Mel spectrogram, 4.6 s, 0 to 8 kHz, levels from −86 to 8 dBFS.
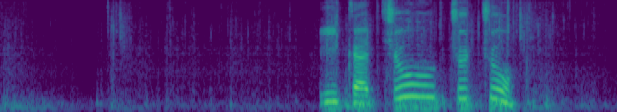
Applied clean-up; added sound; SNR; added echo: neural mask model RNNoise.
